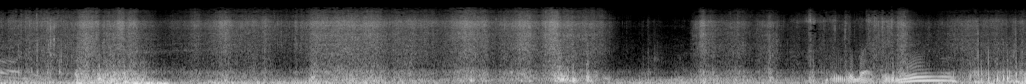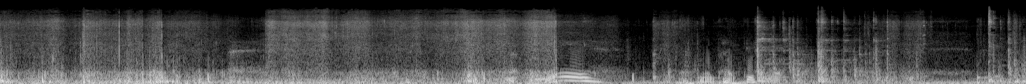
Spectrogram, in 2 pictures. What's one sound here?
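Plastic bin bags rustle and crinkle close by.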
